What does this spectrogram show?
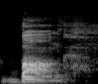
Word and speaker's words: bhang: If I had to put out an edible, it would be bong. And I don't know if you know what that is, but it's spelled BHAA.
